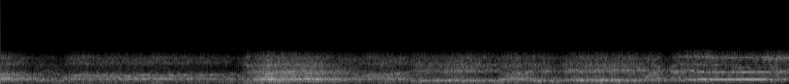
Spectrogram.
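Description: Unaccompanied male voice chanting a noha, the Shia mourning lament, in long held notes. A louder phrase comes about two and a half seconds in and another near the end.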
